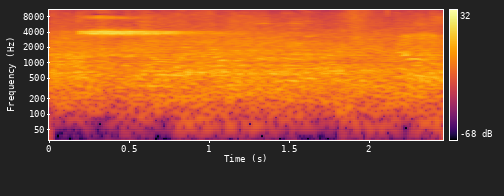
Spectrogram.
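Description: Referee's whistle blown once, a short steady high blast of under a second shortly after the start, signalling the restart of the wrestling bout from the referee's position.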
